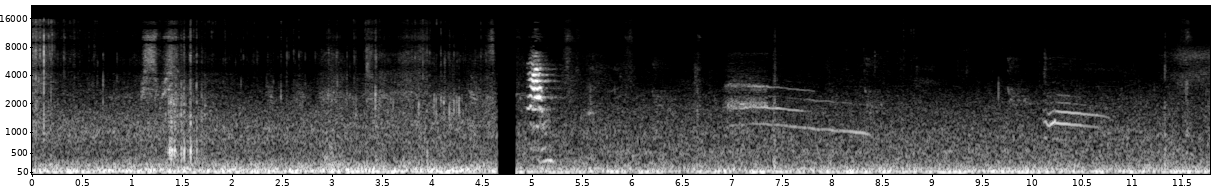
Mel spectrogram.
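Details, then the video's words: Stray male cats on the street facing off in a prolonged territorial challenge. A pair of falling, whining meow-like wails comes late, after a sharp knock, over a constant low hum and nearby conversation. "Angry male cats challenge each other"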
